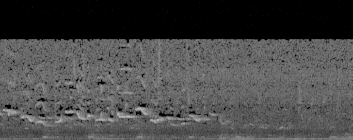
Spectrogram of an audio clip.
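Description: A songbird singing a quick, warbling song of whistled rising and falling notes, busiest in the first four seconds and fading to scattered notes after. A steady low hum runs underneath.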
